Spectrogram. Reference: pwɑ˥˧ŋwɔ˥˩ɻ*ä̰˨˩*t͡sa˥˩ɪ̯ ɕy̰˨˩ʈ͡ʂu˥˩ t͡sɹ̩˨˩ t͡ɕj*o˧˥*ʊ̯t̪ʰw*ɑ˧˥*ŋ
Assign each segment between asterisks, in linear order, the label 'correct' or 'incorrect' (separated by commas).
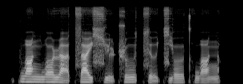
correct, correct, correct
